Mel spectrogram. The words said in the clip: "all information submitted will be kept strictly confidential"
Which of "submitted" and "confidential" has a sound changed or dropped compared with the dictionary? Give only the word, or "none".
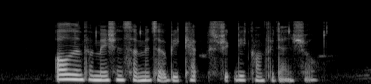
submitted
